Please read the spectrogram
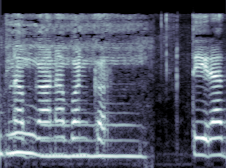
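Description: A cartoon character's voice holding one long drawn-out note, dipping slightly in pitch just after it starts, then breaking off after about a second and a half.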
